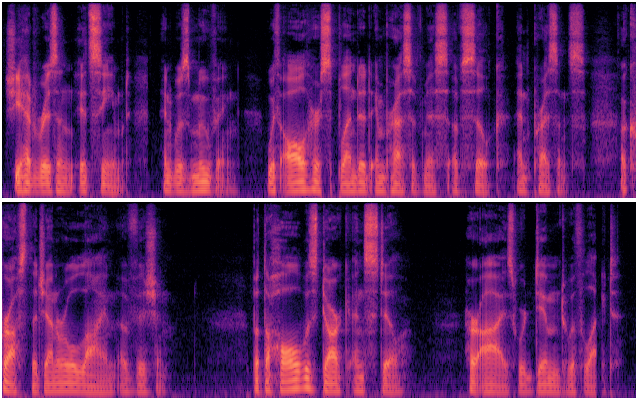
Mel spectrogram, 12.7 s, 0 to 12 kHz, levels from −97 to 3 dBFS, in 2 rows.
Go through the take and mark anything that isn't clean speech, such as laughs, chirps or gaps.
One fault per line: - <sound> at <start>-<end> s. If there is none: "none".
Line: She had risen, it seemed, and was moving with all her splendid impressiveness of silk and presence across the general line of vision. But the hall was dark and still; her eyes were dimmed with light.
- dropout at 12.3-12.3 s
